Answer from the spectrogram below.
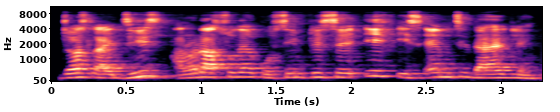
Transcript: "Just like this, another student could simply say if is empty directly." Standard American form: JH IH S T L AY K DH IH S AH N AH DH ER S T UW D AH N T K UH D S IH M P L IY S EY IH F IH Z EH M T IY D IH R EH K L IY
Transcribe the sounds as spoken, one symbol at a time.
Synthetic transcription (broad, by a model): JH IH S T L AY K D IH S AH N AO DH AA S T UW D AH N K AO S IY M P L IY S EY IH F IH S EH M T IY D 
